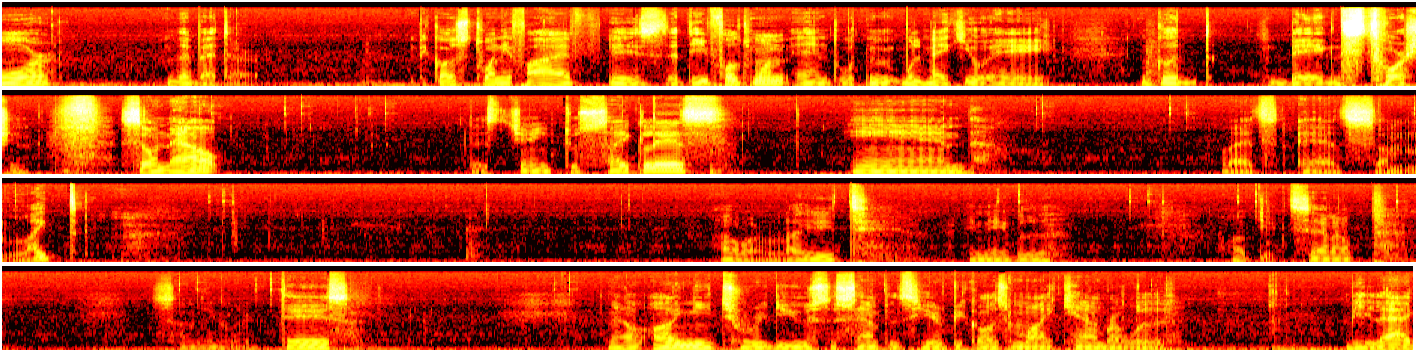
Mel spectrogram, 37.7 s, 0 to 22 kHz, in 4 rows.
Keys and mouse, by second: 1.9-10.7 shift+drag, 11.3-16.4 drag, 17.2 click, 25.5-28.4 drag, 32.0-34.2 drag.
